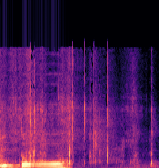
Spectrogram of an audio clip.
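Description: Clear plastic packaging bag crinkling as it is handled, with a few light clicks in the second half. A brief held voice sound, a drawn-out vowel, is louder in the first half.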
